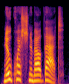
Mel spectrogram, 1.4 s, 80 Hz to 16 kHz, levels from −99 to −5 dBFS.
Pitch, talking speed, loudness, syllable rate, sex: 240 Hz, 175 wpm, -18 LUFS, 5.1 syllables/s, female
